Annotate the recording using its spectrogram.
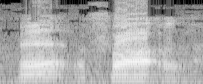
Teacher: ഫാഹ് ഉച്ചരിക്കുന്ന സമയത്ത് നമ്മുടെ താഴെ ചുണ്ടും മേലെ മുൻപല്ലിന്റെ തലയും കൂടിയാണ് തട്ടുന്നത് എന്തല്ല രണ്ട് ചുണ്ടുകളല്ല തട്ടുന്നത് താഴെ ചുണ്ടും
